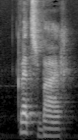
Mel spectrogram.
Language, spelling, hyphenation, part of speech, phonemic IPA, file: Dutch, kwetsbaar, kwets‧baar, adjective, /ˈkʋɛts.baːr/, Nl-kwetsbaar.ogg
- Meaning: vulnerable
